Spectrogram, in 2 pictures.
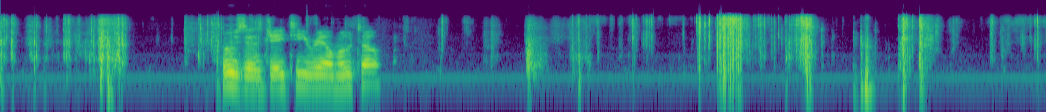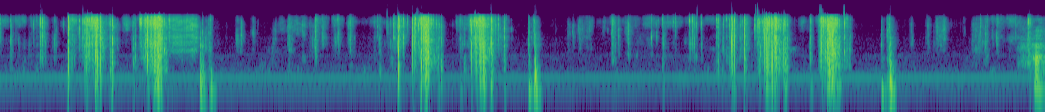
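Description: Plastic card packs rustle and crinkle as hands handle them.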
